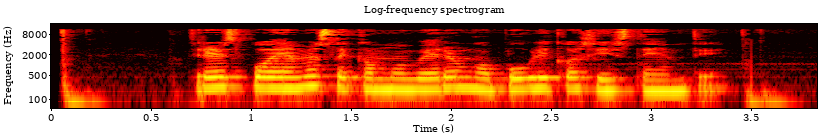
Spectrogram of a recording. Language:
Galician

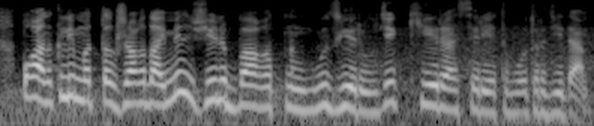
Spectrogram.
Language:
Kazakh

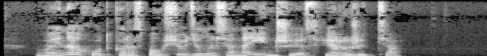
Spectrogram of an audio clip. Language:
Belarusian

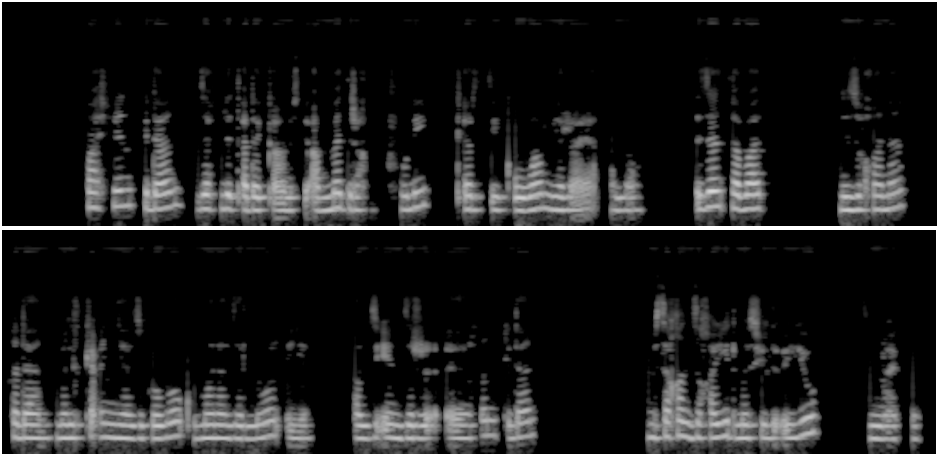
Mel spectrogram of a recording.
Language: Tigrinya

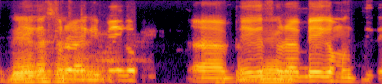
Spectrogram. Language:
Kannada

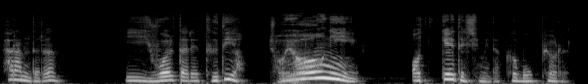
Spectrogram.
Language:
Korean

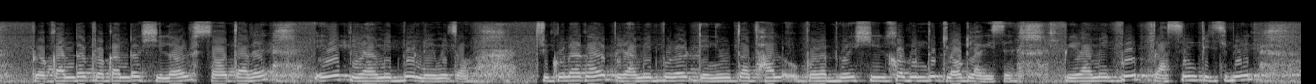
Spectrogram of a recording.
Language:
Assamese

